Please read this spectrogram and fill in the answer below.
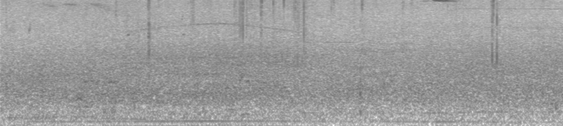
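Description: Steady hum of city road traffic, with a low engine drone that fades out about six seconds in.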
